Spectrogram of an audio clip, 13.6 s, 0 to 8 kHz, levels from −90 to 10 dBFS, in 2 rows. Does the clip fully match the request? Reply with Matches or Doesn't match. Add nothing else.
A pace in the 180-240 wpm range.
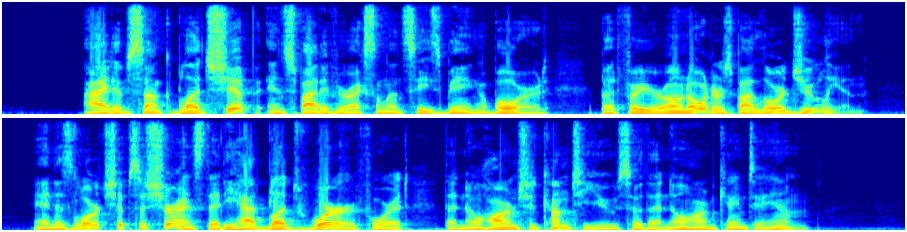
Matches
